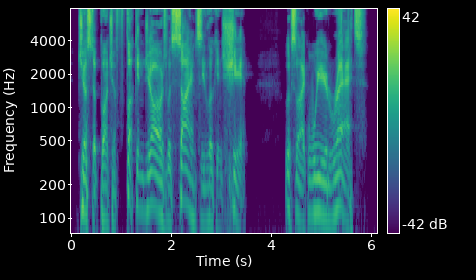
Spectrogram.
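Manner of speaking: scornful, scoffing tone. A narrator reads Tyr's remark as he peers into the freezer, scoffing. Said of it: "casual as ever, / he caught a flash of movement. / casual as ever".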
